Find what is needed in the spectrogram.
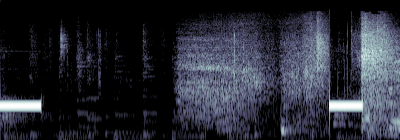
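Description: Two loud electronic bleeps on the same single pitch, edited into the soundtrack: one about half a second long at the start and a shorter one a little over three seconds in. Between them is a stretch of hiss-like noise.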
